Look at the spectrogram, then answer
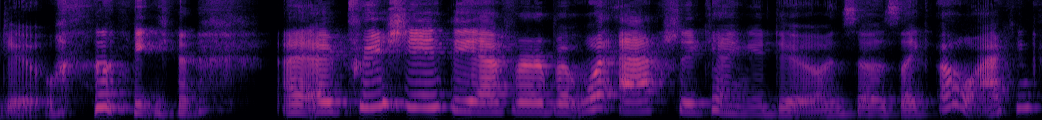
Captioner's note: laughs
